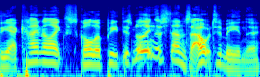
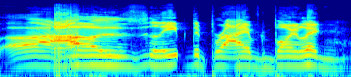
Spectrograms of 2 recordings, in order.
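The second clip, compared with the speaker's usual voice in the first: groggy; much slower than usual. Real, not acted. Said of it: "I'm in a kind of".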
